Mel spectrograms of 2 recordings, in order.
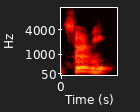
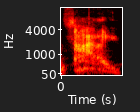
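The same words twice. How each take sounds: First: Soft, high little sorry; imitating that lady. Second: High, strained mocking shout; mock yell. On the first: Lady heard again across the store, soft high imitation. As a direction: mimic her small distant apology. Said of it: "and then I hear her again". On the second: Yelling again from across the supermarket, high mocking yell. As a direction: yell it back in mockery. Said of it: "and then I'd yell again".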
